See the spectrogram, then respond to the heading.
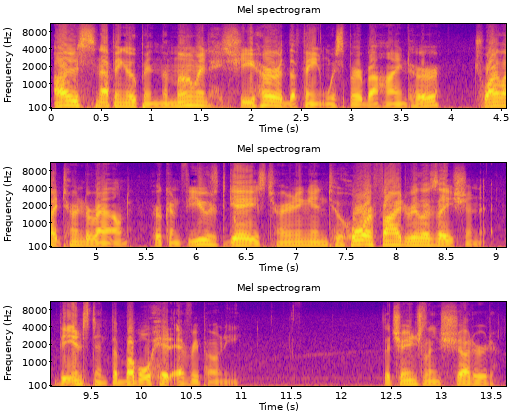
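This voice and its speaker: A man's voice: mid-range voice, moderate pace, clean tone. A man narrating a fantasy story as a scripted dramatic reading.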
